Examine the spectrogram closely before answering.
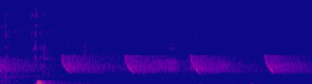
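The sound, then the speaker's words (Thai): A bird repeats four evenly spaced, downward-sliding whistled notes, each faint and fairly high, after a brief low sound at the start. “ฟังเสียงนกร้อง”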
